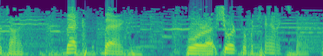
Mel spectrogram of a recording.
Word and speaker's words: Mech Bank: M-E-C-H-B-A-N-K. Mech Bank. – Mech Bank. How do you say it? – Mech Bank. All one word. – How about just one more time? – It's Mech Bank. One word.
